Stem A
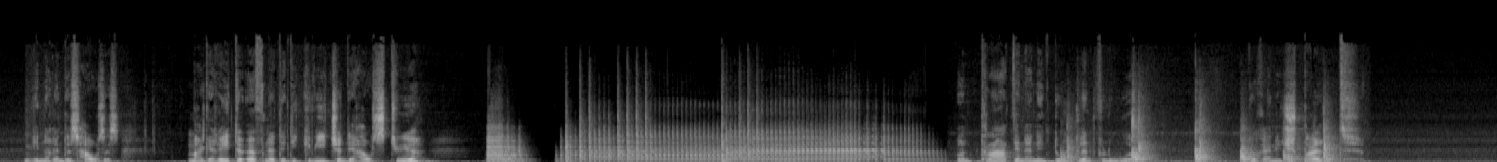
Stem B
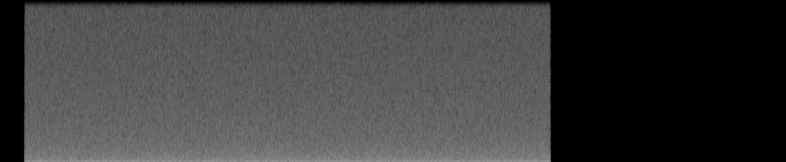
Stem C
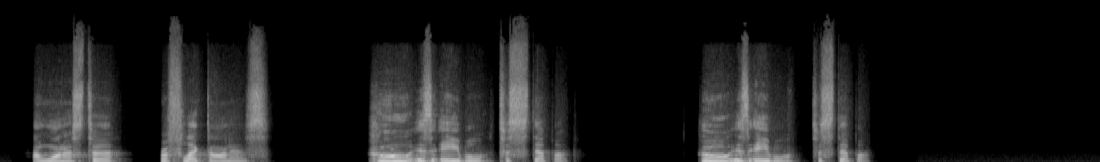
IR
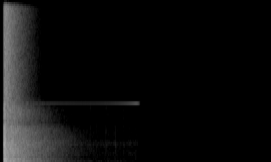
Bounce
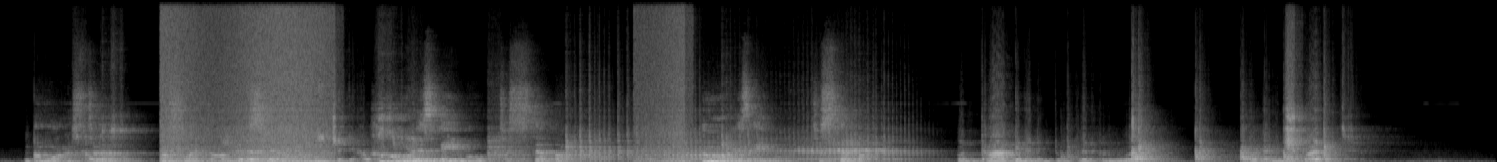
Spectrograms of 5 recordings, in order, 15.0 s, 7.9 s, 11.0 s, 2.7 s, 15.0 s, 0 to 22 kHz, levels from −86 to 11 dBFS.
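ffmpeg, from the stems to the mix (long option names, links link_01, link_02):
-filter_complex "[0:a]adynamicsmooth=sensitivity=6.5:basefreq=510,volume=-3.5dB,asplit=3[link_01][link_02][link_03];[link_02]volume=-20.5dB[link_04];[link_03]volume=-13.5dB[link_05];[1:a]adelay=1350,volume=2dB,asplit=3[link_06][link_07][link_08];[link_06]atrim=end=3.36,asetpts=PTS-STARTPTS,afade=type=out:start_time=3.356:duration=0.004:curve=hsin[link_09];[link_07]atrim=start=3.36:end=6.34,asetpts=PTS-STARTPTS,volume=0[link_10];[link_08]atrim=start=6.34,asetpts=PTS-STARTPTS,afade=type=in:duration=0.004:curve=hsin[link_11];[link_09][link_10][link_11]concat=n=3:v=0:a=1,asplit=3[link_12][link_13][link_14];[link_13]volume=-23dB[link_15];[link_14]volume=-9.5dB[link_16];[2:a]equalizer=frequency=7000:width=0.87:gain=5.5,acompressor=threshold=-18dB:ratio=6,volume=-14.5dB,asplit=3[link_17][link_18][link_19];[link_18]volume=-9.5dB[link_20];[link_19]apad=whole_len=660461[link_21];[link_01][link_21]sidechaincompress=threshold=-45dB:ratio=8:attack=16:release=478[link_22];[3:a]atrim=start_sample=2205[link_23];[link_04][link_15][link_20]amix=inputs=3:normalize=0[link_24];[link_24][link_23]afir=irnorm=-1:irlink=0[link_25];[link_05][link_16]amix=inputs=2:normalize=0,aecho=0:1:84:1[link_26];[link_22][link_12][link_17][link_25][link_26]amix=inputs=5:normalize=0,tremolo=f=0.7:d=0.67"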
